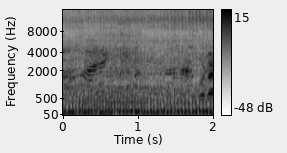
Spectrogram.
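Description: Small motorbike engine running steadily at low speed, its low rapid firing drone continuous throughout, with market voices over it.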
